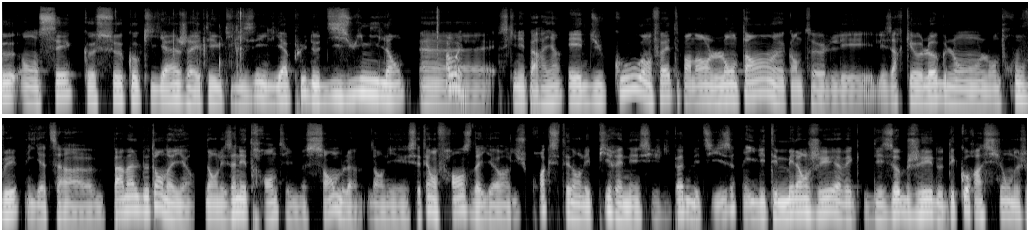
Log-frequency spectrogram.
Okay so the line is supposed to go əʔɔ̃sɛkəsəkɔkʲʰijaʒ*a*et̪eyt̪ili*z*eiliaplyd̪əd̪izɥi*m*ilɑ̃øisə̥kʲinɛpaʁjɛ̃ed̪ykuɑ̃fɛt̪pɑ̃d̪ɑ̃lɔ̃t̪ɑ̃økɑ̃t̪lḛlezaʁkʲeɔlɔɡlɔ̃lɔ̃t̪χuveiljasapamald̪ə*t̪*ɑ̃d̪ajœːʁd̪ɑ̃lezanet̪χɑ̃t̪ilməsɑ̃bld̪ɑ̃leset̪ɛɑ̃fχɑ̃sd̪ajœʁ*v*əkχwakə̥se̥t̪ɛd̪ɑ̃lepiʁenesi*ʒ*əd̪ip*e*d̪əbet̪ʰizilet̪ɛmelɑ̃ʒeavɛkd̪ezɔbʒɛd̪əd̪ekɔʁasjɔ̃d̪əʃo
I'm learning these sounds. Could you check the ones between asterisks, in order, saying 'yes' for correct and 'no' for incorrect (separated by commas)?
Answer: yes, yes, yes, yes, no, yes, no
